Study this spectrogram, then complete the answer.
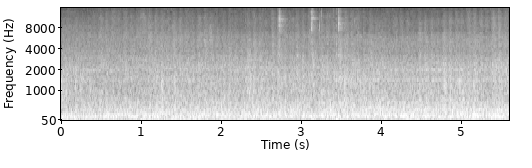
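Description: A steady, low rumble of a passenger train rolling along rails in a railway-building video game, with faint rhythmic clatter throughout and a few light higher clicks, continuous and moderately distant.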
